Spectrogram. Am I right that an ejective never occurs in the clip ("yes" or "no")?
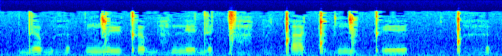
no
